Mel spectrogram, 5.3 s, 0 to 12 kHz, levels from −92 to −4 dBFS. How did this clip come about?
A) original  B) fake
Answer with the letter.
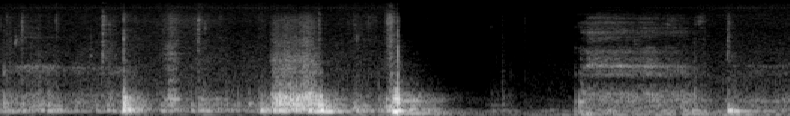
A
